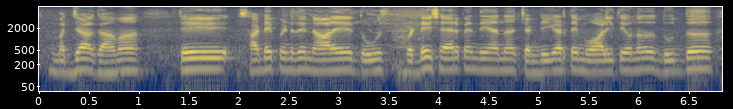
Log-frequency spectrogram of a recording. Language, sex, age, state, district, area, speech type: Punjabi, male, 18-30, Punjab, Mohali, rural, spontaneous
